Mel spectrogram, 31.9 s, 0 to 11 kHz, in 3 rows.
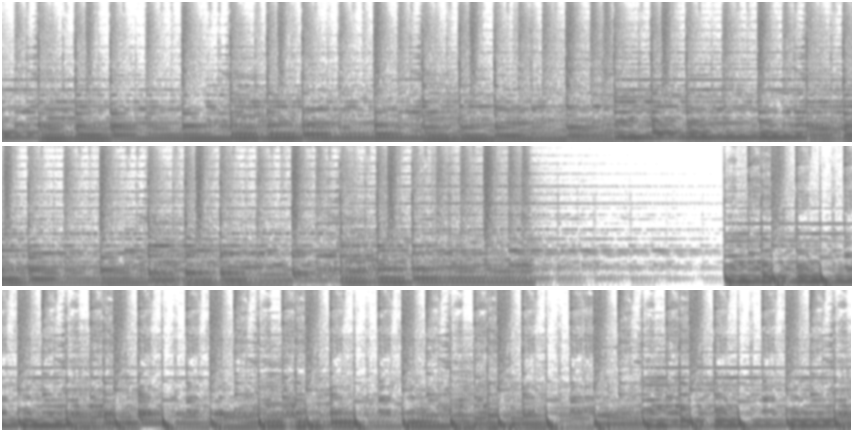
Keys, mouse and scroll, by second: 2.9 click, 4.5 click, 13.1 click, 14.1-15.4 drag, 17.8 click, 18.1-19.4 drag, 19.5-21.4 drag, 22.8 click, 24.0 click, 24.4-26.1 typing, 26.2 Return.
